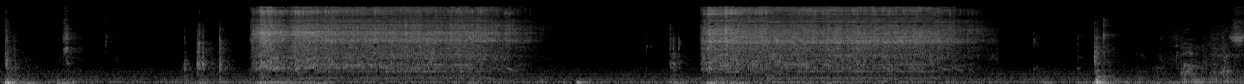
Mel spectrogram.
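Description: Screws being removed from an Asus laptop during an SSD upgrade, heard as close, dry ratcheting clicks in repeated runs with short pauses between turns, under a little talk.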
